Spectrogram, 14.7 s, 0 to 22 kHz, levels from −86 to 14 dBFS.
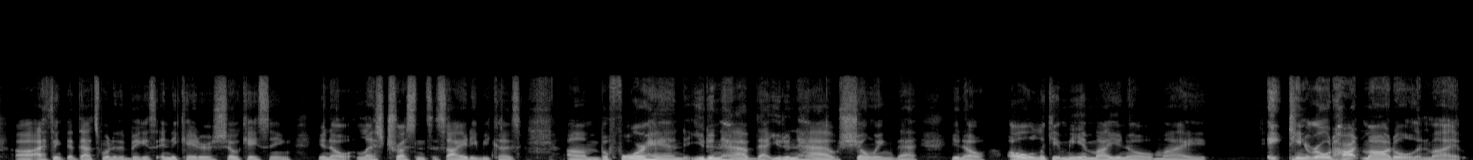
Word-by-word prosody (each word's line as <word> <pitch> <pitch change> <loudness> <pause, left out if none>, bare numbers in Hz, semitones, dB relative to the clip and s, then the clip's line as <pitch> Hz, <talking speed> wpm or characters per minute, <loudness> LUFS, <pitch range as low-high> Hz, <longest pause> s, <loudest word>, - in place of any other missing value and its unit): uh, 115 -2 -1
I 110 - +1
think 130 +1 -4
that 100 - -5
that's 115 +1 -3
one 120 -1 -2
of - - -5
the 110 - -4
biggest 115 0 -5
indicators 120 -3 -2
showcasing, 115 -1 -4 0.3
you 115 - -2
know, 105 -4 -2
less 115 -1 -3
trust 120 -2 -2
in 115 - -4
society 115 +6 -1
because, 105 -1 -7 0.4
um, 105 -1 -2
beforehand, 135 - +4
you 130 +2 +3
didn't 160 -7 +6
have 120 +1 0
that. 105 -1 -3
You 120 - +1
didn't 145 -5 +2 0.2
have 115 0 0
showing 120 -3 -1
that, 105 -2 -5 0.3
you 125 - -1
know, 100 -3 -2 0.2
"Oh, 190 -2 +6
look 185 +6 +1
at - - +1
me 180 +2 +3
and 150 -2 +1
my," 140 -1 +2
you 130 -2 +2
know, 115 -2 -2
"my 115 -1 -5 0.6
18 165 +1 0
year 150 -2 +3
old 145 -1 +4
hot 145 -2 +4
model 135 - +2
and - - -7
my," - - -4
115 Hz, 190 wpm, -24 LUFS, 110-135 Hz, 0.6 s, didn't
